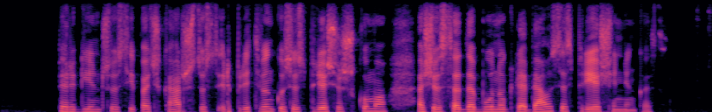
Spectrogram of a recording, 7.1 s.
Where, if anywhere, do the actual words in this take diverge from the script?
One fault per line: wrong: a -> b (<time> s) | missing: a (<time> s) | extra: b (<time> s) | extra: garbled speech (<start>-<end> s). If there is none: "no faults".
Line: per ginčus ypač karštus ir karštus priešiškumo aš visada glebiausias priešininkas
wrong: karštus -> pritvinkusius (2.4 s)
extra: būnu (4.9 s)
